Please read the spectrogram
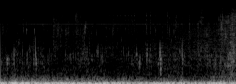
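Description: Cinematic logo-intro sound effect: a deep, steady low rumble with scattered short crackling hits on top.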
